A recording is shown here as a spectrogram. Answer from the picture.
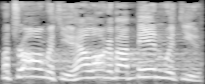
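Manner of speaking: high, loud impassioned scolding; Jesus pressing Peter, fervent and loud; exasperated rebuke. Shown as a demonstration. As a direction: plead with him to finally believe. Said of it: "It was probably more like".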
